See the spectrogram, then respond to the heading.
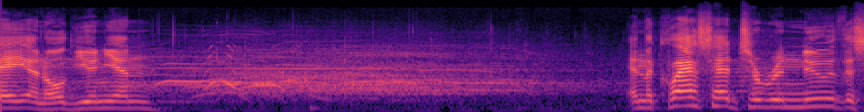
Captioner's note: students cheering and applauding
